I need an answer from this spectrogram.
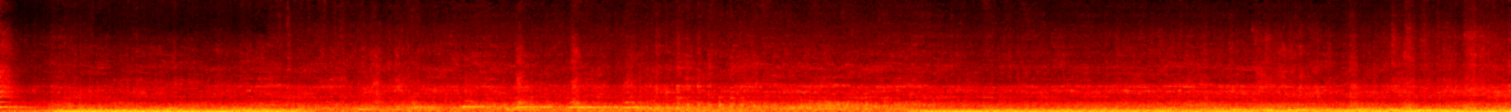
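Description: Double-stack intermodal container train rolling past at trackside: a steady rumble of the well cars' wheels on the rails. The low rumble eases for several seconds and then builds again.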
